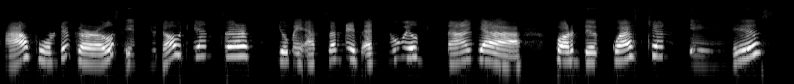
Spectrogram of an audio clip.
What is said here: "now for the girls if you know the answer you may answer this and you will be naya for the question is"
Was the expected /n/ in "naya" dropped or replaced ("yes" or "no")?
no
